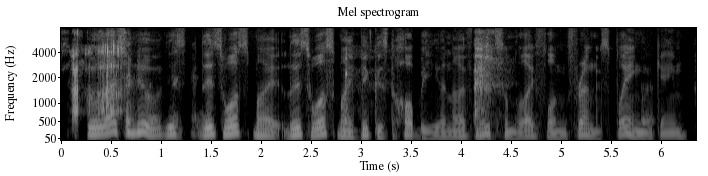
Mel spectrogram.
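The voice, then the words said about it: Bad put-on Liverpudlian accent. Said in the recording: “That's not what he sounds like. That was a bad Liverpudlian accent I told you about. The yellow submarine accent.”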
